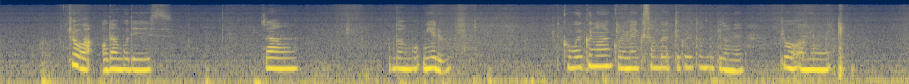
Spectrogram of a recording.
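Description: A young woman speaks softly and casually, close to a microphone.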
